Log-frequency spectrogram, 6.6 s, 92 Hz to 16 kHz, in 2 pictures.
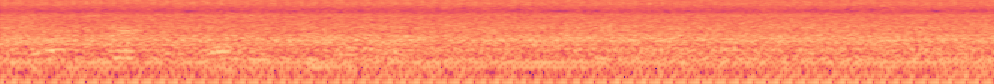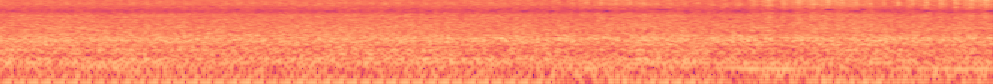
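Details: Toro Recycler self-propelled push mower, 190cc single-cylinder (labelled 7 hp), runs at a steady, even pace for about five seconds before the note changes near the end; choke keeps kicking off, carburettor side holes suspected clogged.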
